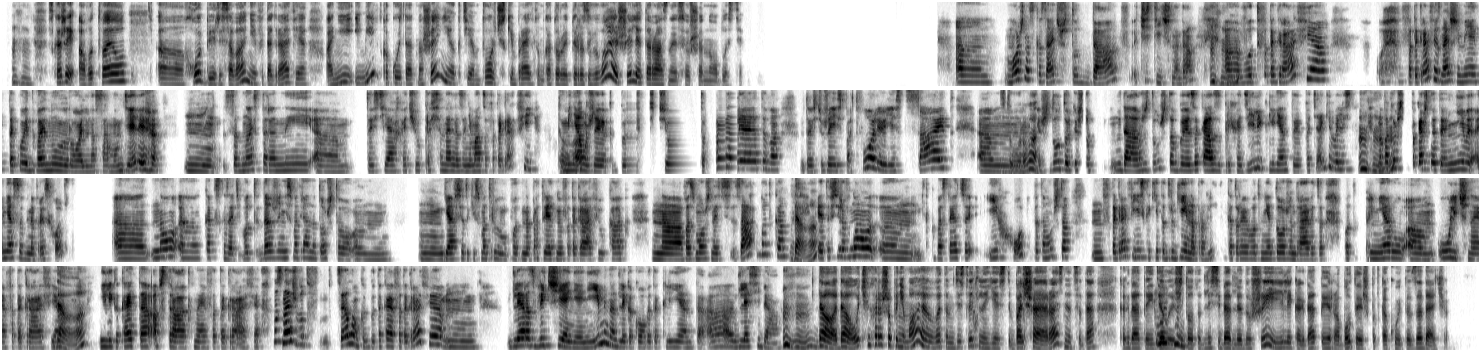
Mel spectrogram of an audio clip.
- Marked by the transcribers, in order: other background noise; sad: "ой"; chuckle; tapping
- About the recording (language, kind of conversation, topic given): Russian, advice, Как найти время для хобби при очень плотном рабочем графике?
